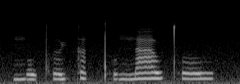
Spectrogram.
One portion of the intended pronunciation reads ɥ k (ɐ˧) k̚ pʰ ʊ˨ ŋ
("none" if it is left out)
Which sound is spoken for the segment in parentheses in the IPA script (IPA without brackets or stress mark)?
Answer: ɐ˧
